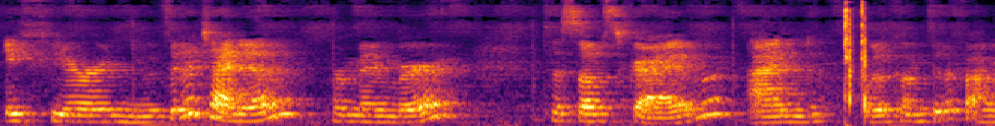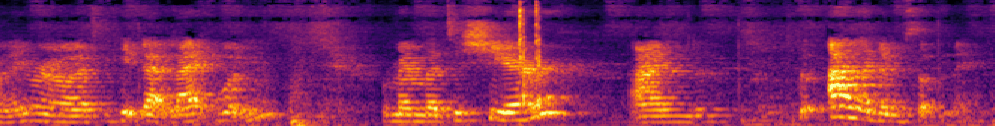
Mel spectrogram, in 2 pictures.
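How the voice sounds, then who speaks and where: A young Jamaican woman vlogging in casual chat, lively and laughing, with Patois exclamations. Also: medium pitch, normal speed. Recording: roomy echo from a distance.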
